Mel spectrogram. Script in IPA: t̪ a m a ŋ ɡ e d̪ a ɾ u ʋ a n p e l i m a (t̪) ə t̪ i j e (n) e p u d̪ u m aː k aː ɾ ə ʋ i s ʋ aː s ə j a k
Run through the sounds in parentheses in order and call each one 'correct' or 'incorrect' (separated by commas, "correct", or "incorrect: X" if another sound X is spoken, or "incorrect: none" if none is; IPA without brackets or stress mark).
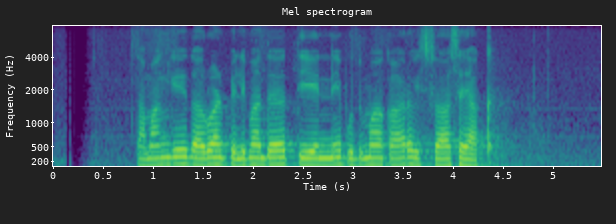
incorrect: d̪, incorrect: nː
